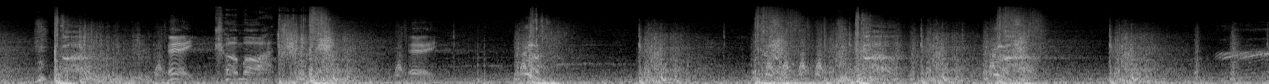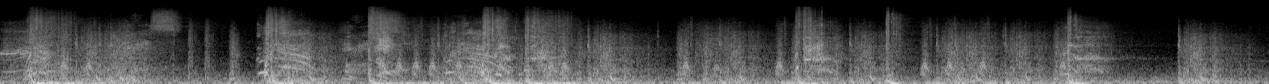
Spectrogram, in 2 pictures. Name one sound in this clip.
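Punches and kicks land with heavy thuds, again and again.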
